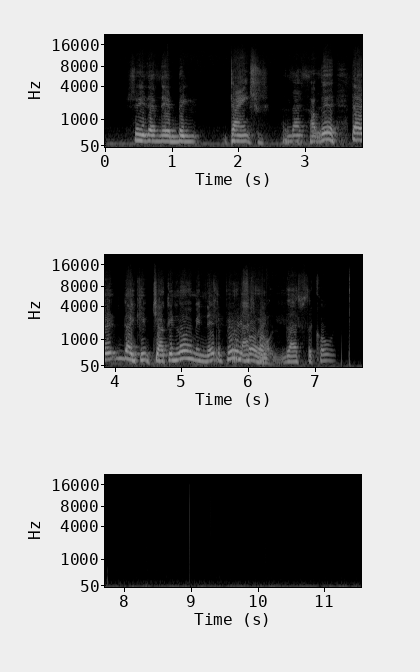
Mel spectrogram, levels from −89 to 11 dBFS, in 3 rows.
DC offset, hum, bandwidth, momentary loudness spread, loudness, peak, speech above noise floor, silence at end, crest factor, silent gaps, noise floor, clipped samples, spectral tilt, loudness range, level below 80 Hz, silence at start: under 0.1%; none; 16.5 kHz; 13 LU; -37 LUFS; -24 dBFS; 33 dB; 4.25 s; 16 dB; none; -70 dBFS; under 0.1%; -6.5 dB/octave; 12 LU; -68 dBFS; 0.05 s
